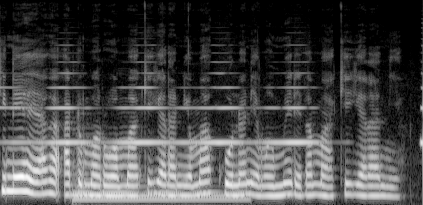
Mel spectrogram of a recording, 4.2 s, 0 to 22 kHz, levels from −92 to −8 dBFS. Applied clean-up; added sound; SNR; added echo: none; Electric guitar / Strum + Wind instrument, woodwind instrument; 8 dB; none.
